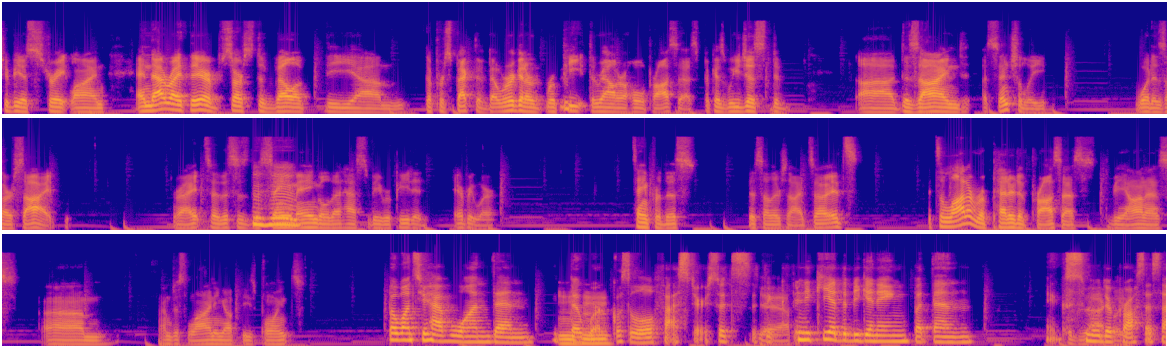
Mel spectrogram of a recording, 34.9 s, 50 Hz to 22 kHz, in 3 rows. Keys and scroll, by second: 11.5 shift+super+[, 16.6 space, 18.0 z, 18.9 a, 19.4 z, 20.1 a, 24.6 space, 31.2 super+-, 32.7 space, 33.6 super+=, 34.1 space.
